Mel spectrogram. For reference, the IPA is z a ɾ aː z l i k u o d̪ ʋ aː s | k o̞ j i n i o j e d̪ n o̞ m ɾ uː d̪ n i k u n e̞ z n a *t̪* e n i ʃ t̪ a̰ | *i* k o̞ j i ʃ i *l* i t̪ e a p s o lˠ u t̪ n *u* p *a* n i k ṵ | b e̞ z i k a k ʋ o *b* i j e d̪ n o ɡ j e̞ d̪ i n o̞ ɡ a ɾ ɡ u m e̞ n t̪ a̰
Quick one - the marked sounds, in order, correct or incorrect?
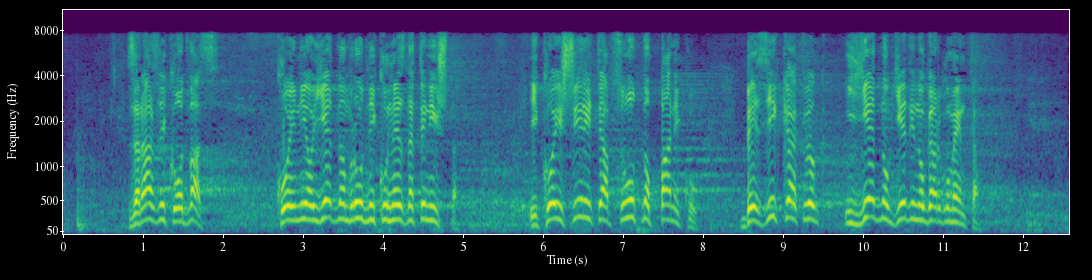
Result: correct, correct, incorrect: ɾ, incorrect: o, correct, incorrect: ɡ

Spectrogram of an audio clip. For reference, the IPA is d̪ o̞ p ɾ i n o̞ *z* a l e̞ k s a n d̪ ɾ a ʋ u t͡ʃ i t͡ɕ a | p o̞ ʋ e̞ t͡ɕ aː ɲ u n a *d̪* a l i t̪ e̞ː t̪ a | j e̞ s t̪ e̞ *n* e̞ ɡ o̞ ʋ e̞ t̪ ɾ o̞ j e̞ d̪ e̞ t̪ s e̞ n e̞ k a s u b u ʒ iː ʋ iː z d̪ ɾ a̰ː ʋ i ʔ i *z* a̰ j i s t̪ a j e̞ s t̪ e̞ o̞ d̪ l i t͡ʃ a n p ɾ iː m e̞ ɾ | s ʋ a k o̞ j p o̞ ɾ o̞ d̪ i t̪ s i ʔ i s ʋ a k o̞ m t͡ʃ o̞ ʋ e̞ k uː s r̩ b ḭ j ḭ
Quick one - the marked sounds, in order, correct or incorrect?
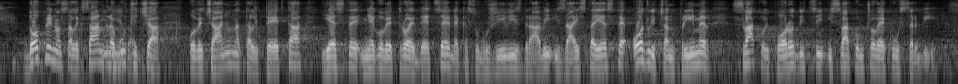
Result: incorrect: s, incorrect: t̪, incorrect: ɲ, correct

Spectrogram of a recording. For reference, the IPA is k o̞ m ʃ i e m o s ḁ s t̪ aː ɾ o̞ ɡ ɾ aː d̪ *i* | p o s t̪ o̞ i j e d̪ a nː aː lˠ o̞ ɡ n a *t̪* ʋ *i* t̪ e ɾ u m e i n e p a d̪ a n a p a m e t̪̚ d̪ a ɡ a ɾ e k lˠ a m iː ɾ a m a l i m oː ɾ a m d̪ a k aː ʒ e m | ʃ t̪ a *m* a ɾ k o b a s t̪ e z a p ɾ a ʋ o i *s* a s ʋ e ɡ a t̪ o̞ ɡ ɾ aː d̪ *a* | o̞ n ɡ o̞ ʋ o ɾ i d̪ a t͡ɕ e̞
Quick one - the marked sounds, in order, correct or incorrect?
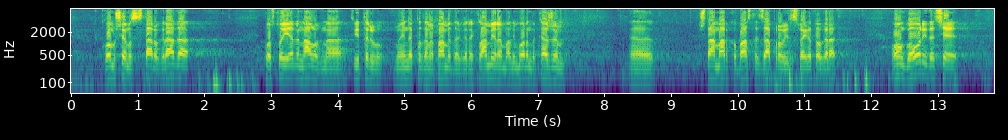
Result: incorrect: a, correct, correct, correct, incorrect: z, incorrect: i

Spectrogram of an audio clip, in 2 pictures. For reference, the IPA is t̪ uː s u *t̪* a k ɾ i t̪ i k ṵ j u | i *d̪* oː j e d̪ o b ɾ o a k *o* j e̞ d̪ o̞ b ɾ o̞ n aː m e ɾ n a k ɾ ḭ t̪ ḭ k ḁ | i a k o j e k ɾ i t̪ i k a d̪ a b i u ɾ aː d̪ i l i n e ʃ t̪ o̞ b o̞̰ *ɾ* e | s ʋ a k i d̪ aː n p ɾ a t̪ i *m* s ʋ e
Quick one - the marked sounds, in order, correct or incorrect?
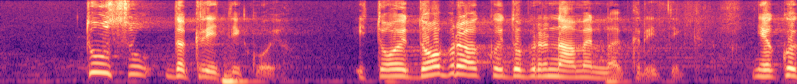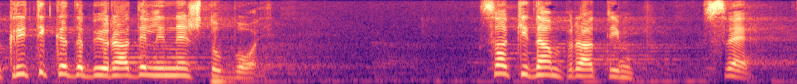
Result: incorrect: d̪, incorrect: t̪, correct, incorrect: ʎ, correct

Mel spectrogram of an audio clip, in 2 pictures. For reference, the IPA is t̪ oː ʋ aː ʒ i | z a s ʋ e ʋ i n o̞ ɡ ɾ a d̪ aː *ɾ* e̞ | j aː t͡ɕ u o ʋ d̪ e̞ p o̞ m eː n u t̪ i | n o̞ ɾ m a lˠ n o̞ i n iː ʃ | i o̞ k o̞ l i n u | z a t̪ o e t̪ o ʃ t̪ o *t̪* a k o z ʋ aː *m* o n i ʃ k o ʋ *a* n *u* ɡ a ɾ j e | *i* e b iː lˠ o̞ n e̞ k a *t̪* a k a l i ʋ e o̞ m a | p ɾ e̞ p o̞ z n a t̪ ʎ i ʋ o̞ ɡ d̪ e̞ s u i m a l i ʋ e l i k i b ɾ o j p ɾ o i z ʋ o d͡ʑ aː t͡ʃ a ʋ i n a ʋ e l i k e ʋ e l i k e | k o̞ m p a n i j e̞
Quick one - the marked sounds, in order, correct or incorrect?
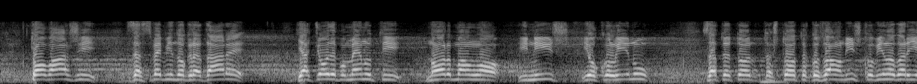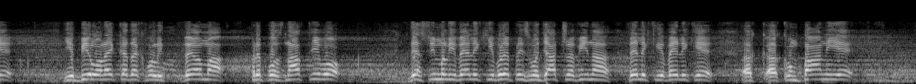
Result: correct, correct, incorrect: n, incorrect: i, incorrect: o, incorrect: j, incorrect: d̪

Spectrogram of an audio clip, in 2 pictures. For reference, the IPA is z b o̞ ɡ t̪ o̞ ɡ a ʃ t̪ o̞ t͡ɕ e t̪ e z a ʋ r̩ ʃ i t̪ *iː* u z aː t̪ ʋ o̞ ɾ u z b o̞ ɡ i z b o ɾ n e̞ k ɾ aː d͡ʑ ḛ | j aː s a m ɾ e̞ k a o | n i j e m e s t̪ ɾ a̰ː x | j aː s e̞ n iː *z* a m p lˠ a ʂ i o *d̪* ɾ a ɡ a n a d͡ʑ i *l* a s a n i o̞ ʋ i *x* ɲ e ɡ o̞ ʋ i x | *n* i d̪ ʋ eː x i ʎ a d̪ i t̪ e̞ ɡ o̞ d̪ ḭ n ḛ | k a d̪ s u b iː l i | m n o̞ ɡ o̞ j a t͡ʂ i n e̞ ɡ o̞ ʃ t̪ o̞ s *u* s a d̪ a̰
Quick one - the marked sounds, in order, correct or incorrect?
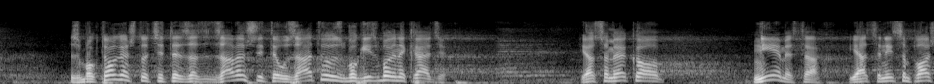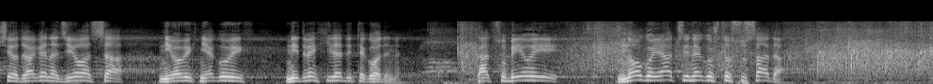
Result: incorrect: i, incorrect: s, correct, correct, correct, correct, correct

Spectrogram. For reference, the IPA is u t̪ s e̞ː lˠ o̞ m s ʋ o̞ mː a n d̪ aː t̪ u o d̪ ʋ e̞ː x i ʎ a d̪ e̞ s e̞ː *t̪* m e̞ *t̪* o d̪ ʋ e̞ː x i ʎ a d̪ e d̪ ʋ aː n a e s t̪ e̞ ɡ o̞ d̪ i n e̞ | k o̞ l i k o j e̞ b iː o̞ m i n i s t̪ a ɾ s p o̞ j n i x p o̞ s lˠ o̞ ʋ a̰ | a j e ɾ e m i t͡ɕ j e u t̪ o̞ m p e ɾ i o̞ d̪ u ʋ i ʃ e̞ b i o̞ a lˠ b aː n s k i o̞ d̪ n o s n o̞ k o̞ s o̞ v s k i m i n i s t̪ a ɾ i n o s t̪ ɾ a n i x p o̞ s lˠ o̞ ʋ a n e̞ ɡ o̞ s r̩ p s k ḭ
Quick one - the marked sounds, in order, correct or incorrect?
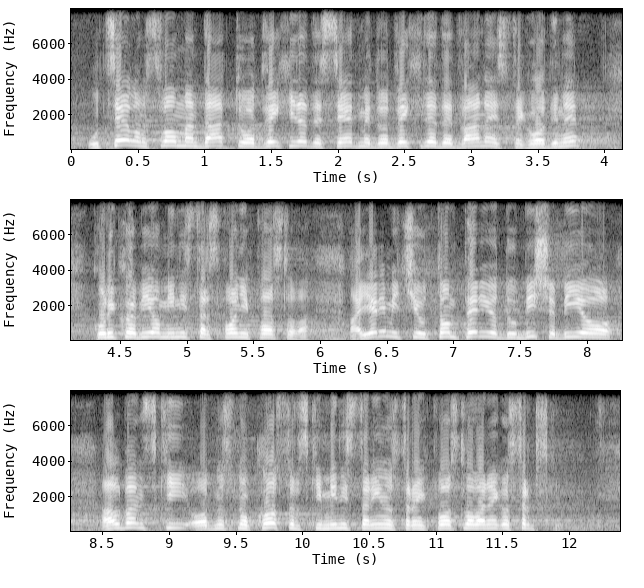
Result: incorrect: d̪, incorrect: d̪

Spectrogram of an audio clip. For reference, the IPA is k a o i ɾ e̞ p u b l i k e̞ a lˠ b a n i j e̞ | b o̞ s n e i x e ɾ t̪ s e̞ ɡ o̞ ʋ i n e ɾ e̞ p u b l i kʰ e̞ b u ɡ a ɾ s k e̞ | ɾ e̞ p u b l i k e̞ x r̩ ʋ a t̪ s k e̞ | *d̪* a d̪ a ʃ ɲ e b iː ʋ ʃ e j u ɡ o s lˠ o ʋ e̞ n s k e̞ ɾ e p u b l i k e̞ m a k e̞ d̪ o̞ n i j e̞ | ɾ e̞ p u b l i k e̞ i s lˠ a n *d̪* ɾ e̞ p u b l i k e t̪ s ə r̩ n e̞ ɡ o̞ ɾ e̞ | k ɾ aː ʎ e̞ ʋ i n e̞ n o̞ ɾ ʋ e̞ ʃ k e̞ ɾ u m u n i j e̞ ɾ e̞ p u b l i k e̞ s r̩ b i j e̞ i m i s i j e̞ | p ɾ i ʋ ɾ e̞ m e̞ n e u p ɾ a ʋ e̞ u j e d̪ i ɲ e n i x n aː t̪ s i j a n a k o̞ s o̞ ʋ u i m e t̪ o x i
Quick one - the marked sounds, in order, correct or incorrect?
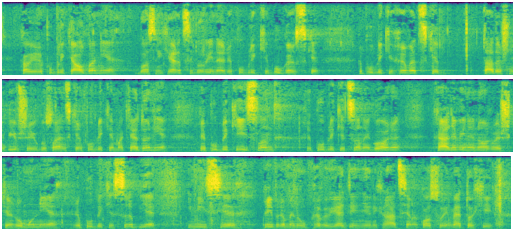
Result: incorrect: t̪, correct

